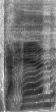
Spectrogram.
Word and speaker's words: Gahan: Desmond Gahan is the pronunciation that I'm hearing on the show.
